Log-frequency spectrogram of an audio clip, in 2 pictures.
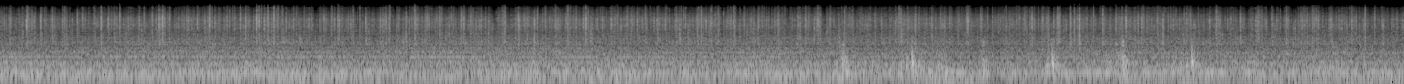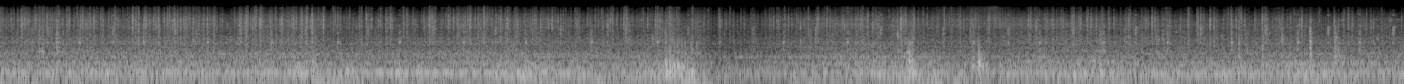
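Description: Rain falling on a car's windshield and body, over the steady low rumble of the car and its tyres on a wet road, heard from inside the cabin. The loudness dips briefly about three quarters of the way through.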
